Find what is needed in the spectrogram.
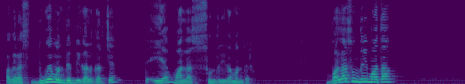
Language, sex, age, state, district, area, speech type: Dogri, male, 30-45, Jammu and Kashmir, Kathua, rural, spontaneous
